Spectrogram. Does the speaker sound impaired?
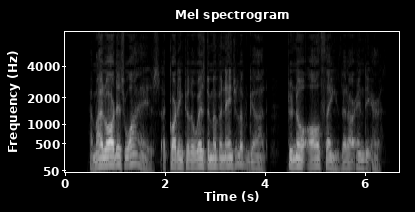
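No.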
